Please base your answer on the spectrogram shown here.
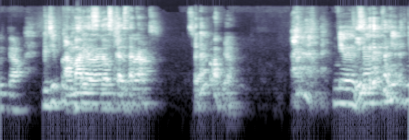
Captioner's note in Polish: śmiech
